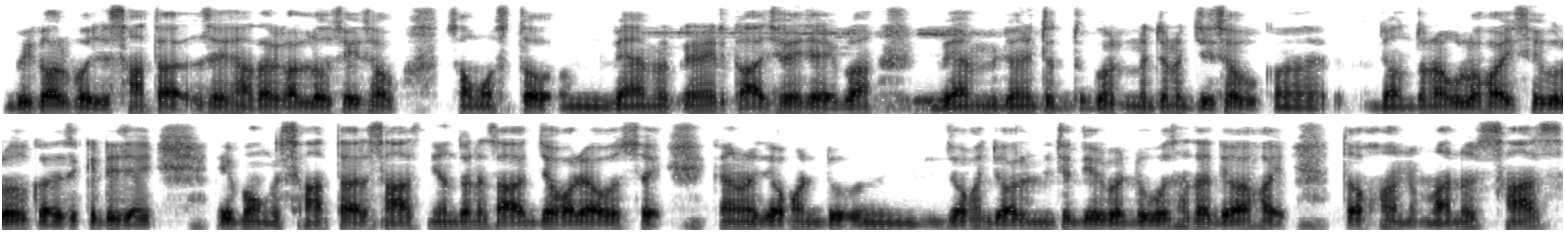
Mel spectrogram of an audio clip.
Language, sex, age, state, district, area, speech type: Bengali, male, 18-30, West Bengal, Hooghly, urban, spontaneous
